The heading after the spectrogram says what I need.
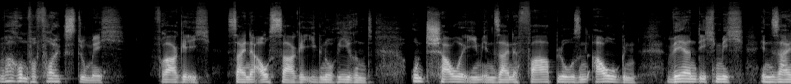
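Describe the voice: Quiet background, fairly even intonation, plain reading aloud.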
